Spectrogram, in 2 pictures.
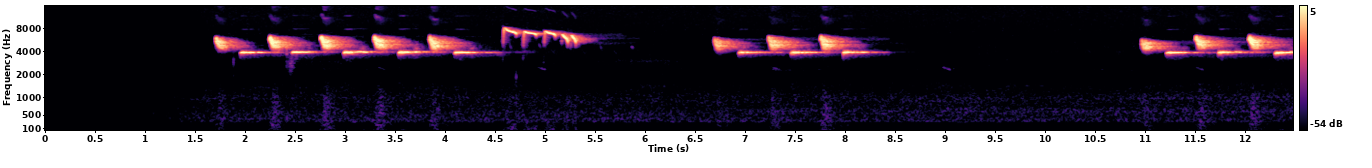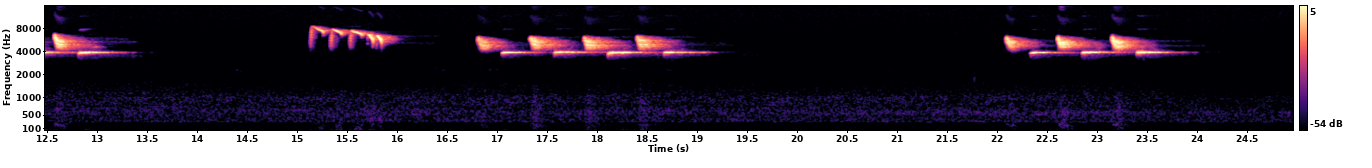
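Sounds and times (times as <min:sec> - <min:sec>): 
great tit singing two-note song: 0:01.7 - 0:06.0, 0:06.7 - 0:08.4, 0:11.0 - 0:13.4, 0:14.4 - 0:19.1, 0:22.1 - 0:23.9.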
